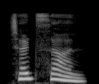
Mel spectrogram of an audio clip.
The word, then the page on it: ಛಡಸಾಲ್: chaḍasāl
